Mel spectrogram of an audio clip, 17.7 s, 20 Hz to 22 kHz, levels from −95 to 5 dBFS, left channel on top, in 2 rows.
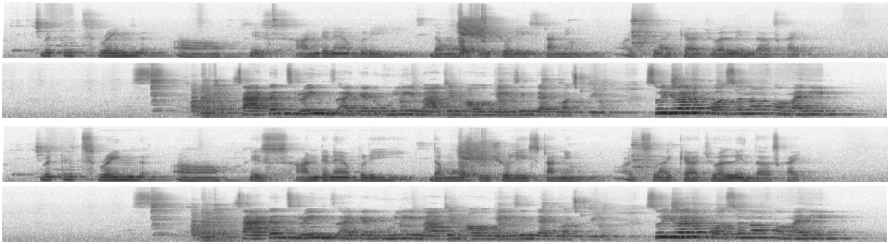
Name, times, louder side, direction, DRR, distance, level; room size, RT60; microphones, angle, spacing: voice 1, 0.4-8.0 10.5-10.8, right 4 dB, 75° right, 13 dB, 0.5 m, -29 dB
voice 2, 4.5-4.8 6.3-6.5 10.3-17.1, left 1 dB, 20° left, 3 dB, 1.1 m, -23 dB
15.0 x 7.2 x 4.7 m, 1.0 s
head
